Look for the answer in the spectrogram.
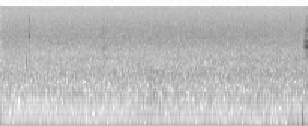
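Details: Only a steady rushing of wind or surf-like noise is heard, with no animal calling.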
